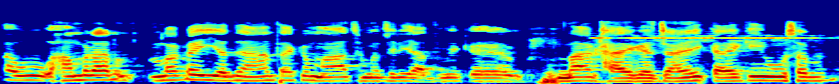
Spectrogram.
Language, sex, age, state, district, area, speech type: Maithili, male, 18-30, Bihar, Sitamarhi, rural, spontaneous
